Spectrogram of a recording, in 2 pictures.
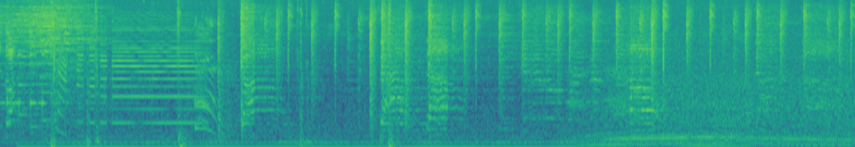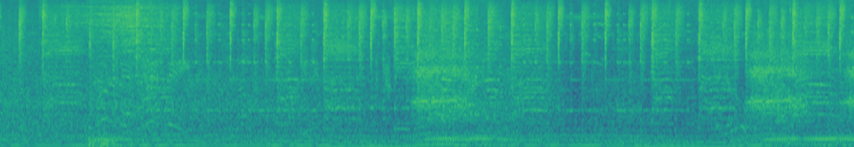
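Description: A vehicle driven in the Ghost Recon Wildlands video game roars with engine hum and repeated tire skids, with the engine note shifting and rising as it speeds along, game sounds and music layered over it.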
